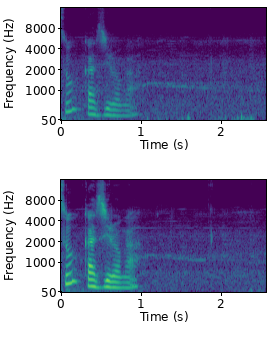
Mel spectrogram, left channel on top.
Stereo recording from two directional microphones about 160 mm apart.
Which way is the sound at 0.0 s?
55° right (ahead or behind).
